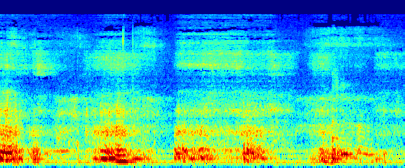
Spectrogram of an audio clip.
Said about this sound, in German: Normalerweise hatte seine Mom einen leichten Schlaf. Doch aus dem Zimmer seiner Eltern drangen sanfte Schnarchgeräusche.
